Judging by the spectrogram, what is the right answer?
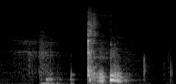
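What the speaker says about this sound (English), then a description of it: "sorry for the cough" A single harsh cough bursts out near the middle, preceded by a few soft breathy sounds and followed by brief faint clicks.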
